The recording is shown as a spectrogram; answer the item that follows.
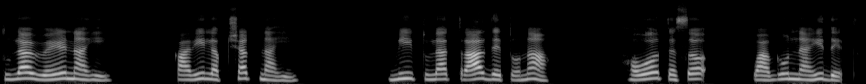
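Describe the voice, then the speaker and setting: A woman's voice: on the high side, steady tone, slow, long pauses, a bit bright, clean tone, no echo, clean studio sound. A woman voicing a hurt, stubborn young husband in a storybook reading, with curt lines.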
